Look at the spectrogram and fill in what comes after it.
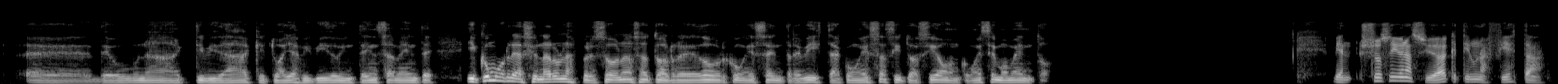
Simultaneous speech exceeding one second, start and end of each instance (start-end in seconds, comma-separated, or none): none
